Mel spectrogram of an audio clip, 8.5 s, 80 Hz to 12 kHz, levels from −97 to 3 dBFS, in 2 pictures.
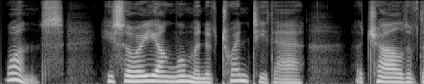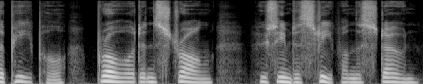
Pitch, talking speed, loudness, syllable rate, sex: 170 Hz, 165 wpm, -20 LUFS, 4.4 syllables/s, female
